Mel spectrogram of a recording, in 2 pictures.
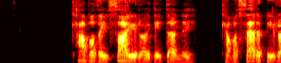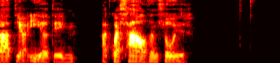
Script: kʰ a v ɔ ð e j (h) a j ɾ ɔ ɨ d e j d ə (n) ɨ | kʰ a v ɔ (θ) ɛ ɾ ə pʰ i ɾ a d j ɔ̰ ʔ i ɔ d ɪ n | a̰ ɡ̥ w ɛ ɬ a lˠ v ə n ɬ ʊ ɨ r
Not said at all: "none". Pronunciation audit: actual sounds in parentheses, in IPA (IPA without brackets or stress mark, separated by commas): θ, n, θ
